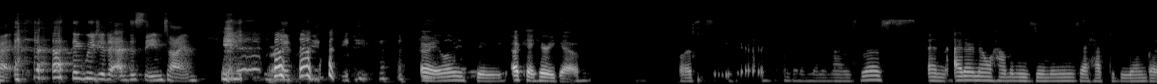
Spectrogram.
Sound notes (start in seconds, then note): 2.3 laughs; 2.4 laughs loudly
